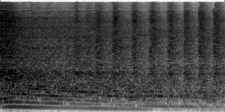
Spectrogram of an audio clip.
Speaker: So, I carried on looking around the bike, went to start it up, and it starts on the actual button. Literally no effort whatsoever, and sounds like the classic two-stroke.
